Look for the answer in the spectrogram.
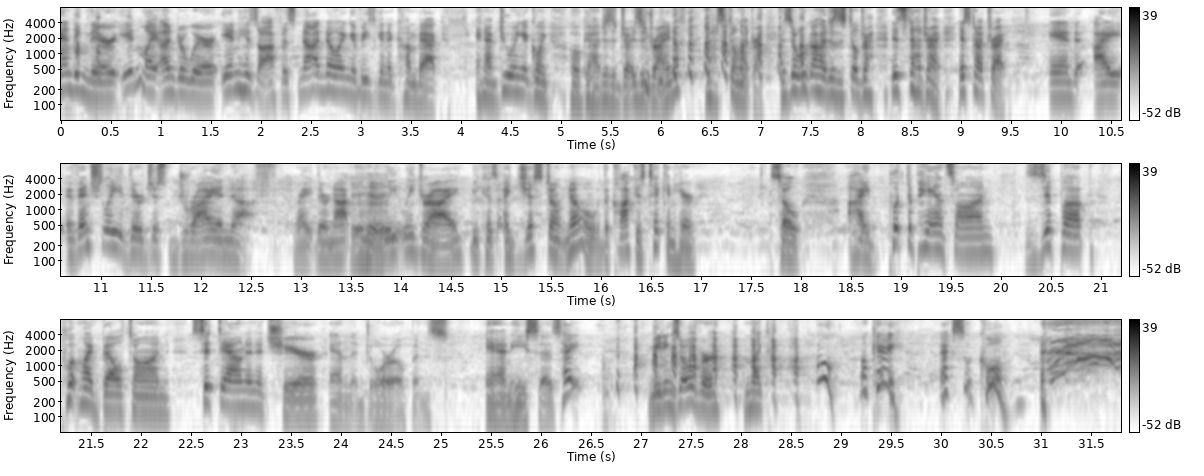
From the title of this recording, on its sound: Live from The Rusty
